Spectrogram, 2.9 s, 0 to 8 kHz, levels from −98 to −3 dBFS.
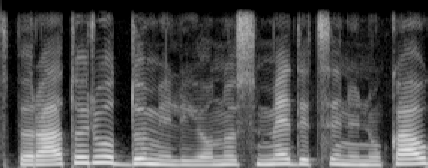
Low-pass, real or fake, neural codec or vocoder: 7.2 kHz; real; none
